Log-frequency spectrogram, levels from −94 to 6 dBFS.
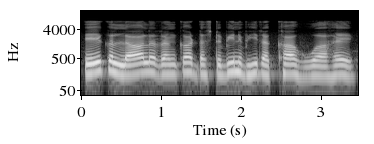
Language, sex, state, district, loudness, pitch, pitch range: Hindi, male, Uttar Pradesh, Hamirpur, -13 LUFS, 165 Hz, 155-180 Hz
